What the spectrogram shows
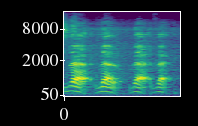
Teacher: Posisi lidahnya itu ada di gigi seperti kita membaca huruf ta ya. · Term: zal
